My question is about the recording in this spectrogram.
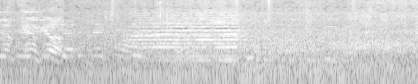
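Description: A vehicle horn sounds once for about a second, around the middle, over a steady background of traffic rumble and voices.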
